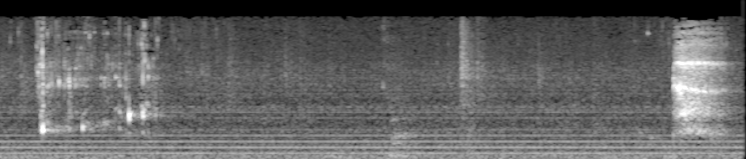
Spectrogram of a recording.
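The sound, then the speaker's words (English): Water trickles and clinks into a glass over a low steady hum, then after a quiet pause comes a short, breathy gasp as someone finishes a drink. “Water.”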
